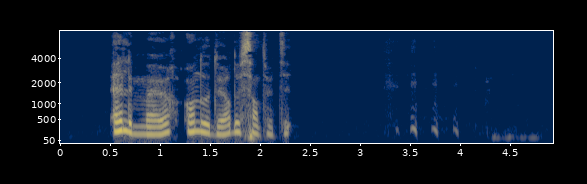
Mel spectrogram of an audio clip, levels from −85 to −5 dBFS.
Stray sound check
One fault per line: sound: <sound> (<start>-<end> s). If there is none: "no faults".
sound: laugh (3.2-4.0 s)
